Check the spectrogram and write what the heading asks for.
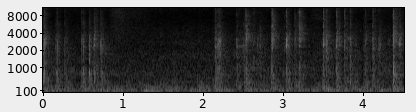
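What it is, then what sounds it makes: Mascara tube tapped with fingernails. Fingernails tap softly and slowly on a plastic mascara tube. Light, quick clicks come in clusters with a quieter stretch in the middle, each tap bright and short, dying away almost at once over a faint low hiss.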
